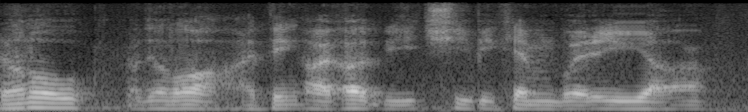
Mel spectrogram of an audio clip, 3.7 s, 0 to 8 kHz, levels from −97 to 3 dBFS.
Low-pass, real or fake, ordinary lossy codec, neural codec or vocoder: 7.2 kHz; fake; MP3, 64 kbps; codec, 16 kHz in and 24 kHz out, 0.6 kbps, FocalCodec, streaming, 2048 codes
